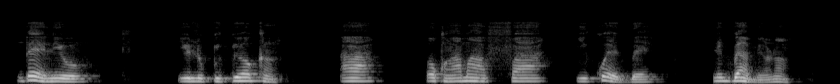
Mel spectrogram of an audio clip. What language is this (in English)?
Yoruba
